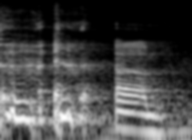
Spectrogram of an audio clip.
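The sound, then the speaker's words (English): A person coughs three times in quick succession, fairly loud; the first two are short harsh bursts and the last is a longer, throaty, voiced cough. “So STDs are coughing. Got me scared.”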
